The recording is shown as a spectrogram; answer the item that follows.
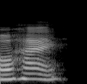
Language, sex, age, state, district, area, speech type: Assamese, female, 45-60, Assam, Dibrugarh, rural, read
